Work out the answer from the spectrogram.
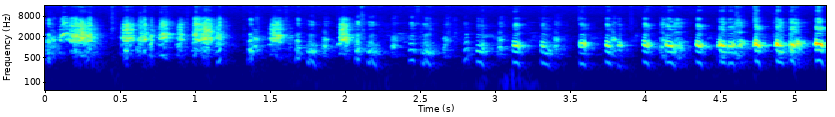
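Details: A hybrid chukar partridge gives a run of clucking notes about two and a half per second, the first few loud and raspy, then settling into lower, evenly spaced chucks that grow louder toward the end.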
